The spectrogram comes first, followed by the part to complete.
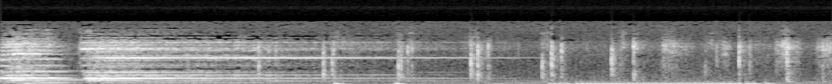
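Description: A radio-drama music bridge holds a chord, shifts to a second chord just under a second in, and fades out over the next few seconds. About two and a half seconds in, footsteps begin under it, about one or two a second, and carry on once the music has gone.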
